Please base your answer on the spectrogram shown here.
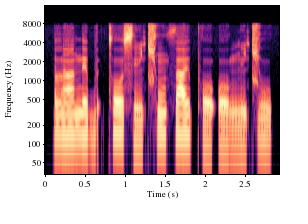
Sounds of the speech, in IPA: lã˦ne˦˨bɪ˦ʔ tʰo˦˨ʊ̯sĩ˨t͡ɕʰũ˦θa˦ɪ̯ pʰo˨ʔo˨ʊ̯ŋĩ˨ t͡ɕu˦˨

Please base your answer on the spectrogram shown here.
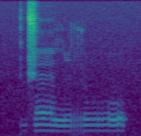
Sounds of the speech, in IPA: d͡zəː ŋʉruː

